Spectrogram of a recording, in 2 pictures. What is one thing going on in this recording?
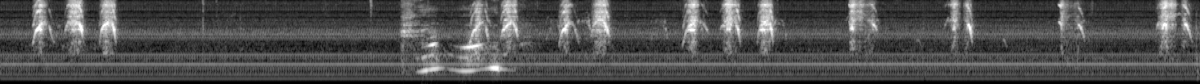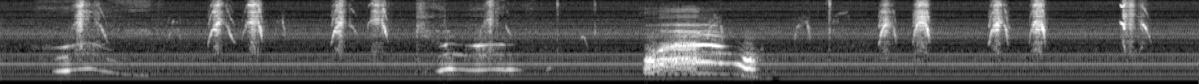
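A chick taps and pecks at its eggshell.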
